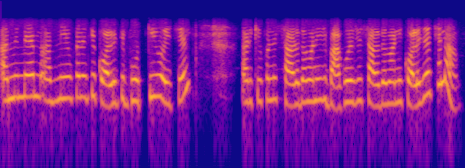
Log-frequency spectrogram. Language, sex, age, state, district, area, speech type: Bengali, female, 18-30, West Bengal, Bankura, urban, conversation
